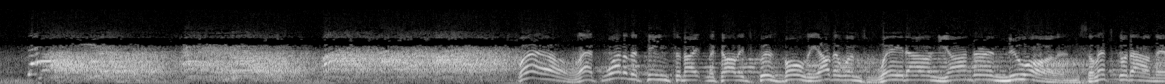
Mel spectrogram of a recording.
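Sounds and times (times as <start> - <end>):
students cheering for their team: 0.3 - 5.2
speech: 5.9 - 11.6.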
